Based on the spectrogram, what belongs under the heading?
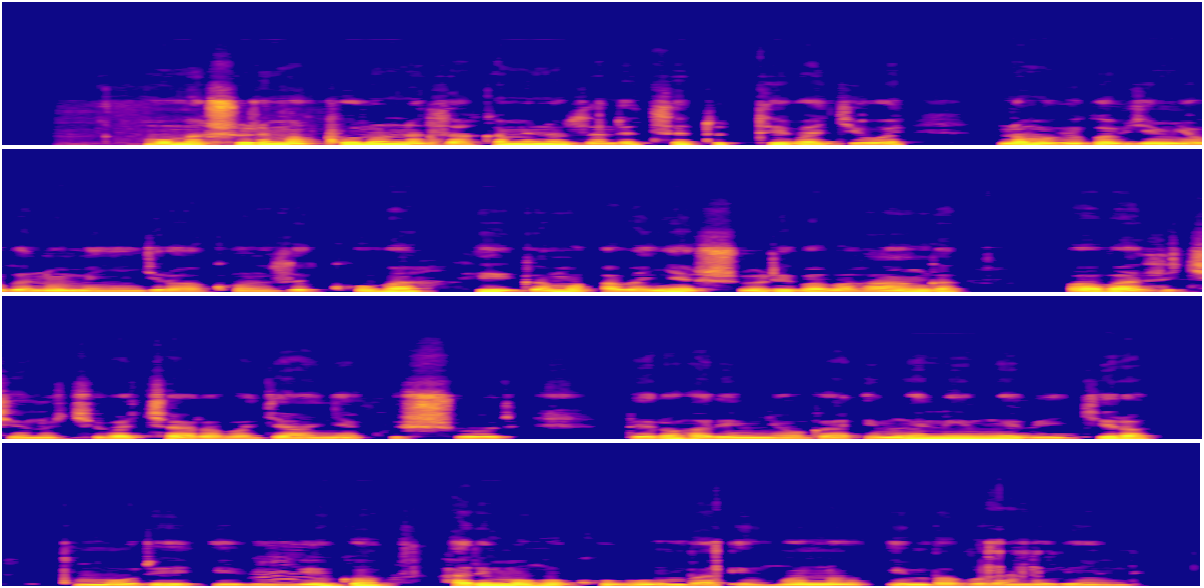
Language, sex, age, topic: Kinyarwanda, female, 25-35, education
